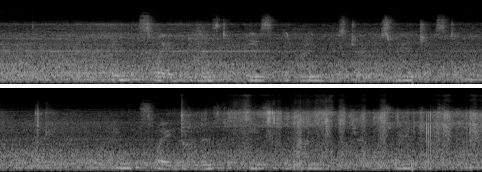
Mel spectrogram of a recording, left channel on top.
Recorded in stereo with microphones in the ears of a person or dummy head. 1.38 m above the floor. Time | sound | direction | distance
1.1 | a woman speaking | 50° left (ahead or behind) | 1.5 m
